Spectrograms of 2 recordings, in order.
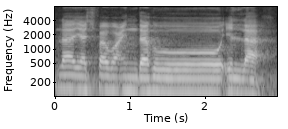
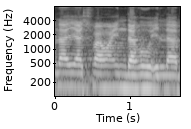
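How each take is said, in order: First: The final vowel of indahu is long. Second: The final vowel of indahu is short. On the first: The speaker calls it right. "ini tawilah, mad silah panjang" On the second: The speaker calls it wrong. "tak boleh macam tu"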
